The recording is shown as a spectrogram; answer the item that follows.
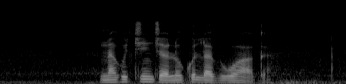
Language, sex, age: Tsonga, male, 22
